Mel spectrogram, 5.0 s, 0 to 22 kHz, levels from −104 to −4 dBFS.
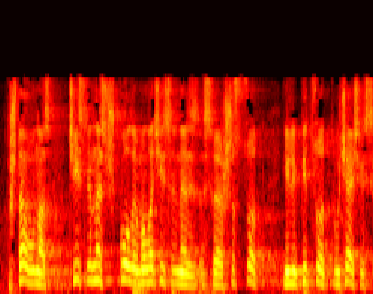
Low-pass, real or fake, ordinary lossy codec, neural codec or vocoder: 7.2 kHz; real; MP3, 32 kbps; none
